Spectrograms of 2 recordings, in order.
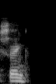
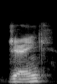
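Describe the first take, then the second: First: The name begins with an S sound. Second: The name begins with a J sound. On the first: This is how the spelling looks like it should sound. "that looks more like Sank to me" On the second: This is how the name is actually pronounced. "it's pronounced Jank"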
